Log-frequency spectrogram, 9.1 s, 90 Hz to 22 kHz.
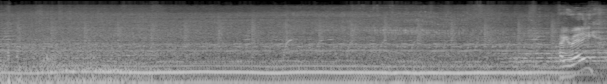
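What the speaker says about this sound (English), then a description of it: "I can, however, demonstrate another supercar feat. That is going from 0 miles an hour to 100 miles an hour," A supercar accelerates hard from a standstill to 100 mph and brakes, its engine a loud, steady, continuous roar rising in pitch, with talk running over it and a brief change near the end.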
